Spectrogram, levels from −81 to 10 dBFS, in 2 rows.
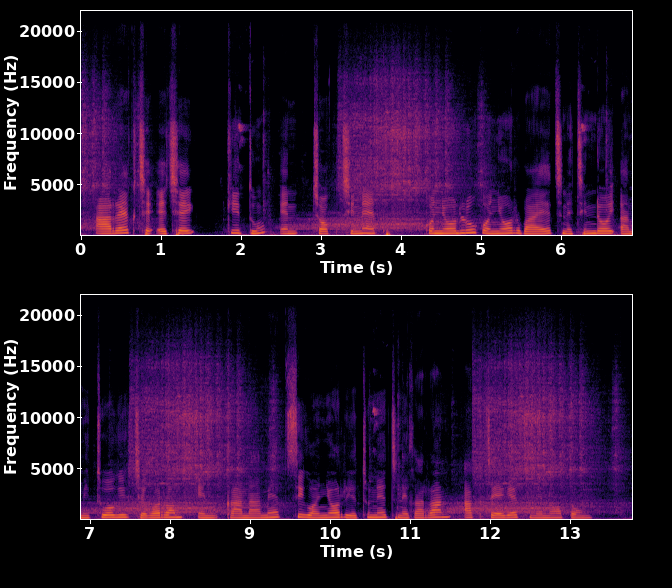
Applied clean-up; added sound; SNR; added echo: none; Sliding door; 12 dB; none.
